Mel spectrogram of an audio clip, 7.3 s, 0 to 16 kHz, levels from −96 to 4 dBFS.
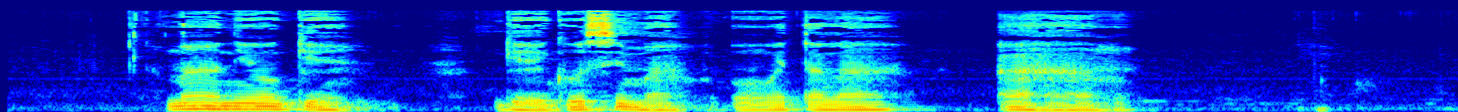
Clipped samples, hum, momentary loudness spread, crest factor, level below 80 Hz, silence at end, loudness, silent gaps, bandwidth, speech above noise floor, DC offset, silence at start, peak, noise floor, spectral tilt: under 0.1%; none; 18 LU; 24 dB; -34 dBFS; 0.65 s; -24 LUFS; none; 11.5 kHz; 44 dB; under 0.1%; 0.65 s; -2 dBFS; -68 dBFS; -4 dB/octave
